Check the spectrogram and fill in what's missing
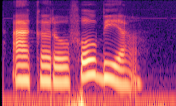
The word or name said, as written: acarophobia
